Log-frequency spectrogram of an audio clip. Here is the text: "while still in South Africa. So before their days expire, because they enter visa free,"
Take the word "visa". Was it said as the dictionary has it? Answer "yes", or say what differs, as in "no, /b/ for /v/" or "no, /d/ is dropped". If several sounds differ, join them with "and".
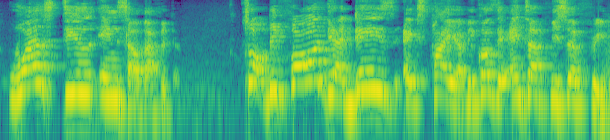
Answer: no, /f/ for /v/ and /s/ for /z/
